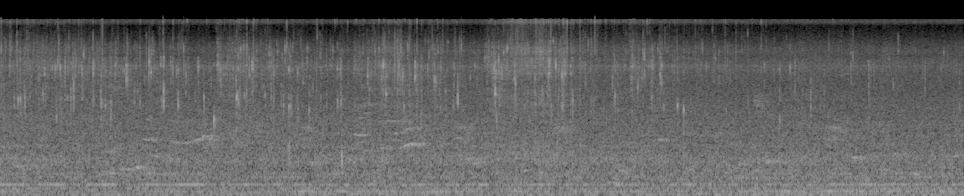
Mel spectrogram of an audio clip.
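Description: Cauliflower kofta balls frying in hot oil: a steady crackle and sizzle of many small pops as the oil bubbles around them.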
